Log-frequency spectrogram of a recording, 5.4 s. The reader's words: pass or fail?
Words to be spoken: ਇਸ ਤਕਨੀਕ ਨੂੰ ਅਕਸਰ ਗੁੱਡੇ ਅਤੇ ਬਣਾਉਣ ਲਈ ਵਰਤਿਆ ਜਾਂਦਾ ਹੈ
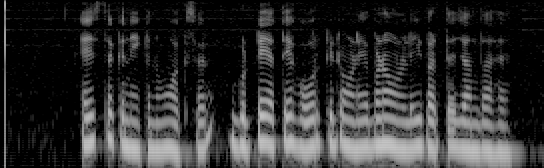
fail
